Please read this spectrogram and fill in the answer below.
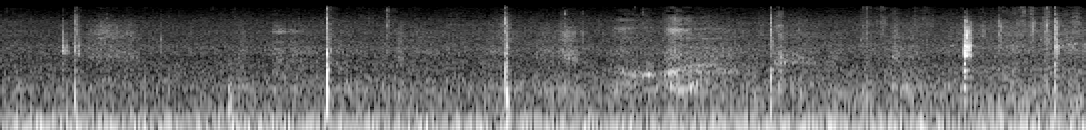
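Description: Footsteps climbing rough stone steps, with a few irregular sharp clicks of shoes striking stone and soft breathing between them.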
